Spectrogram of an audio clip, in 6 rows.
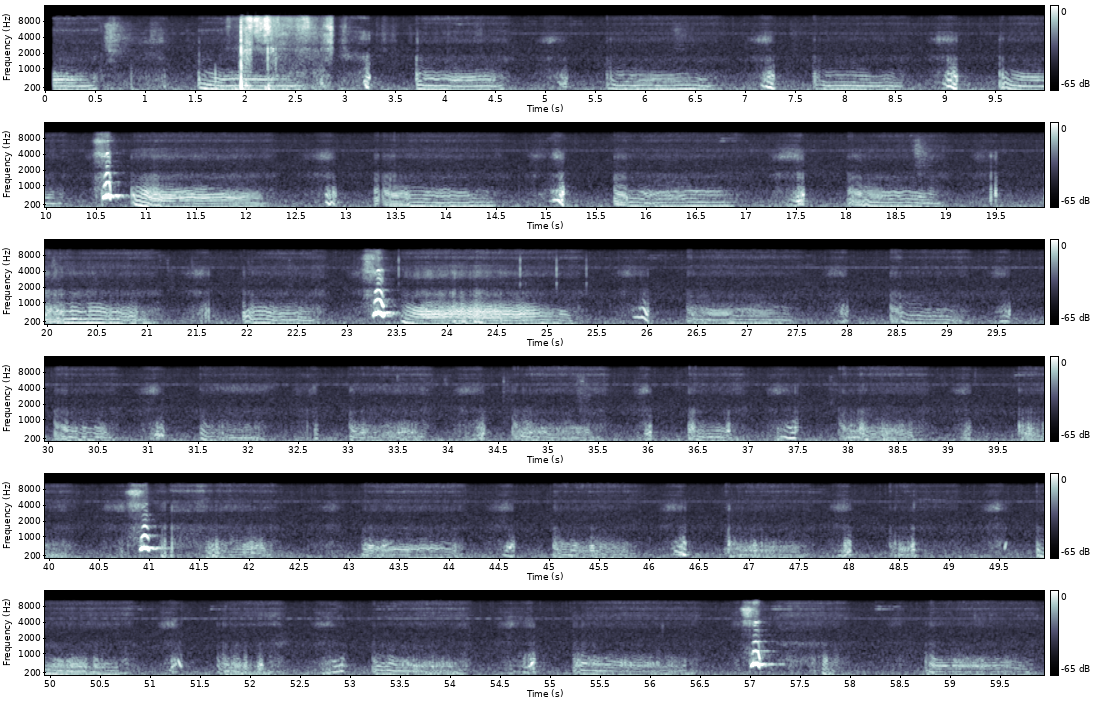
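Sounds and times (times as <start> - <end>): rhythmic snoring: 0.1 - 59.9.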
